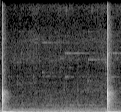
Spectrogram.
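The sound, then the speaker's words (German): Two light, crisp claps from spectators in the stands, about two seconds apart, each a single sharp snap-like hit over a quiet, low background hum, with no talking. “Und plötzlich die gesamten Zuschauer auf den Rängen klatschen so ganz leicht, so.”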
